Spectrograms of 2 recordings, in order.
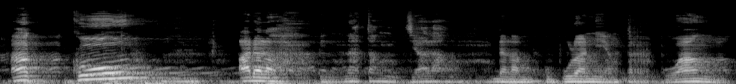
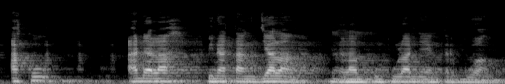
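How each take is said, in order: First: It is read dramatically, with dynamics and emphasis. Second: It is read plainly, with little vocal variation. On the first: The poem is acted out as theatre. "ketika diteatrikalkan" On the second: It is simply reading a poem. "Itu membaca puisi"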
